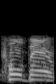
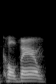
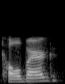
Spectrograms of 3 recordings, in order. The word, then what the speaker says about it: Colbert: And it's funny because when Colbert won for Variety Series, Jimmy Fallon ran up there. Yeah. And the joke was because Gwen Stefani said Colberg or Colborg. Yeah. Jimmy Fallon's like, she pronounced it wrong.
